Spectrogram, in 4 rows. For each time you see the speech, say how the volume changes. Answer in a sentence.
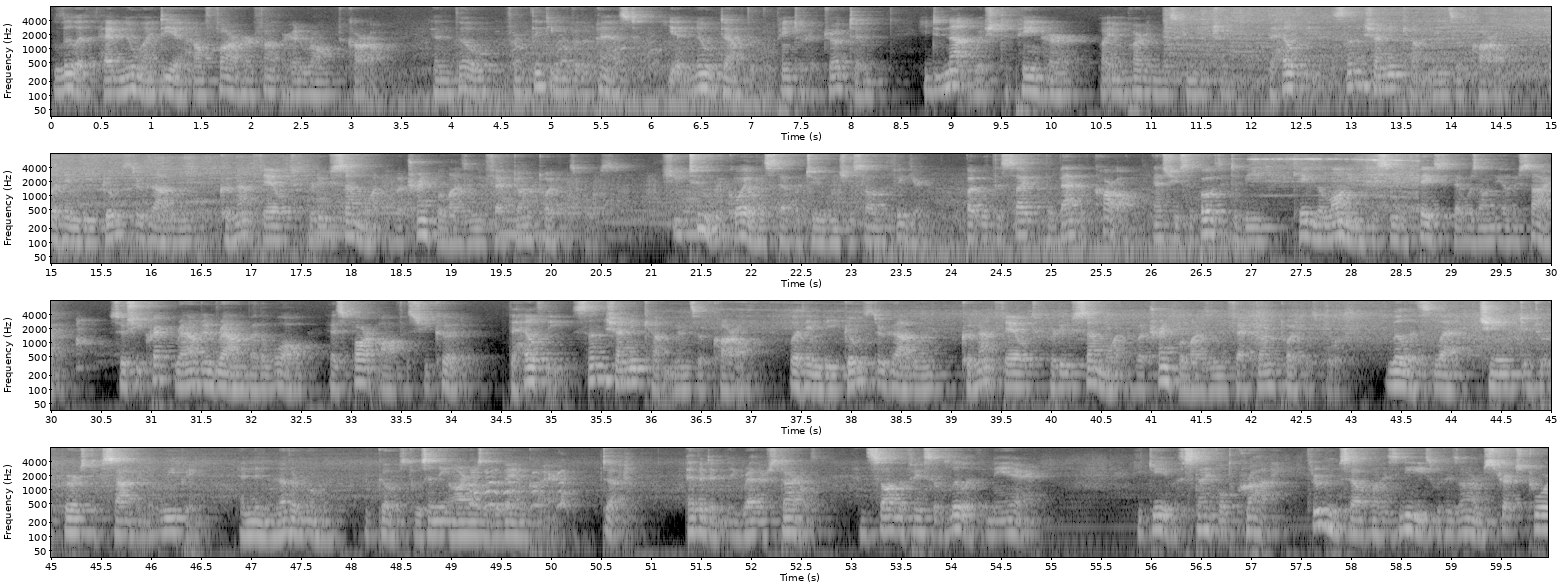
The speech can be heard from 0.0 to 59.9 s, at a steady volume.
